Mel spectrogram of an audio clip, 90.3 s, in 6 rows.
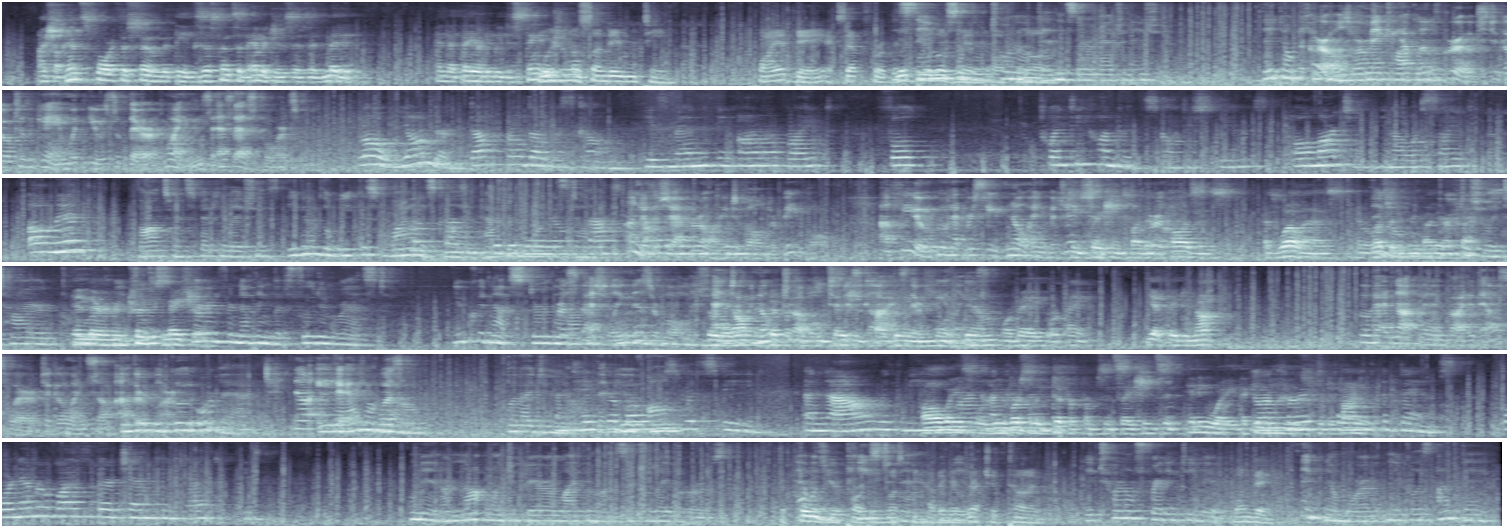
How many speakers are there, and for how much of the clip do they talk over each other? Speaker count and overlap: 5, about 30%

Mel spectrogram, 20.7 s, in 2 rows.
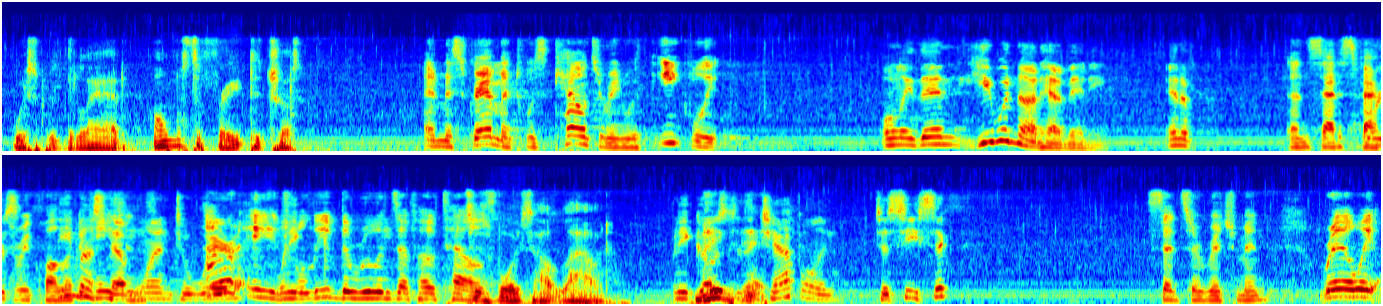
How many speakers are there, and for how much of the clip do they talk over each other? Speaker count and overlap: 3, about 16%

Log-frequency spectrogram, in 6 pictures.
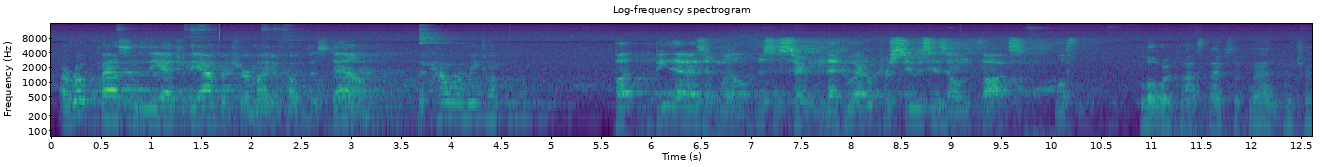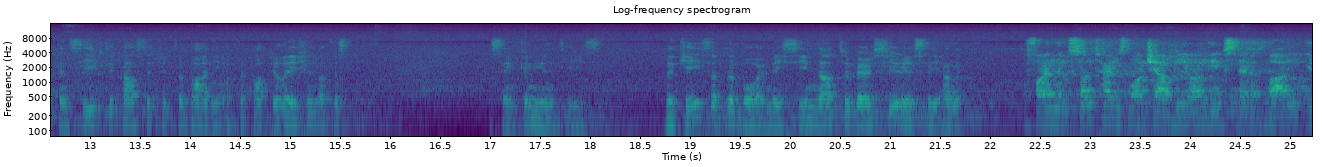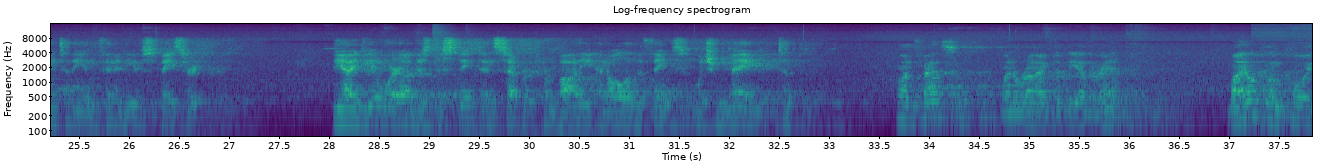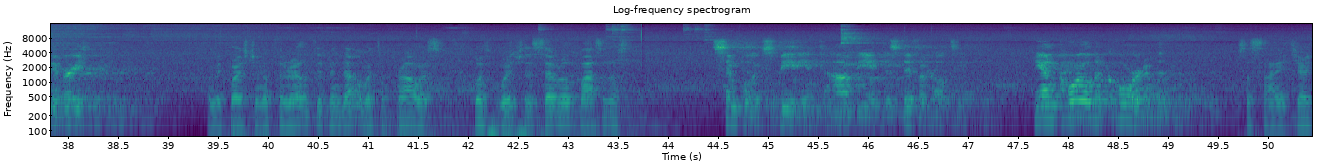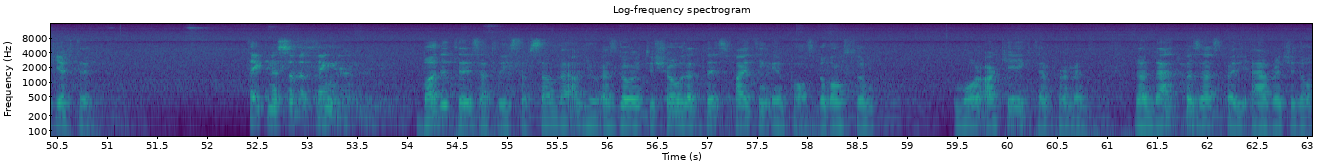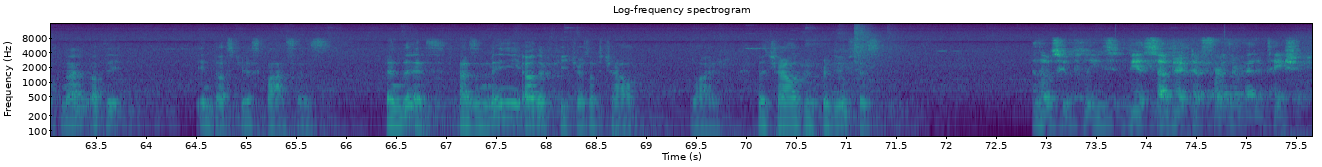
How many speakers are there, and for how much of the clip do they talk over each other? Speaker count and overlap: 3, no overlap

